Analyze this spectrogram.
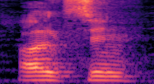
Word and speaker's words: auxin: ऑक्सिन बा ऑक्सिन कही तुम कहीपर तुम प्रोनाउंसिएशन कर ऑक्सिन बा ऑक्सिन तुम जहाँ प्रोनाउंसिएशन कर AUXIN है ऑक्सिन है।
